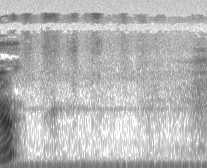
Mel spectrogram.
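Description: Quiet room tone with a steady low hum, after a spoken word trails off right at the start.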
